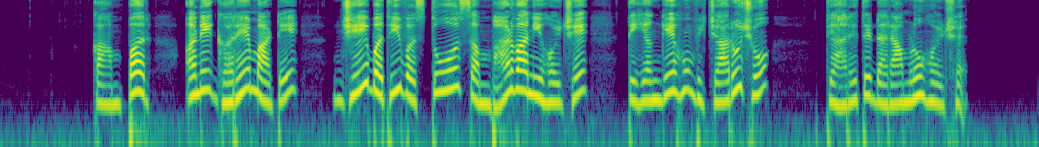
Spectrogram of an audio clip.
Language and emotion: Gujarati, fearful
